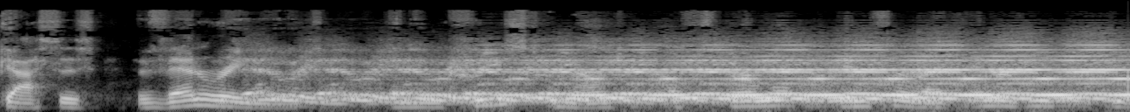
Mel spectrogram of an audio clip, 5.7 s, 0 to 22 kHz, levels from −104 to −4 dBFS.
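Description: From 0.81 s to the end, the speech carries feedback echo between two devices: a second device in the room replays the call, and this microphone picks it up again. Repeats return roughly every 0.4 s and build rather than decay, peaking about 7 dB above the speech.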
